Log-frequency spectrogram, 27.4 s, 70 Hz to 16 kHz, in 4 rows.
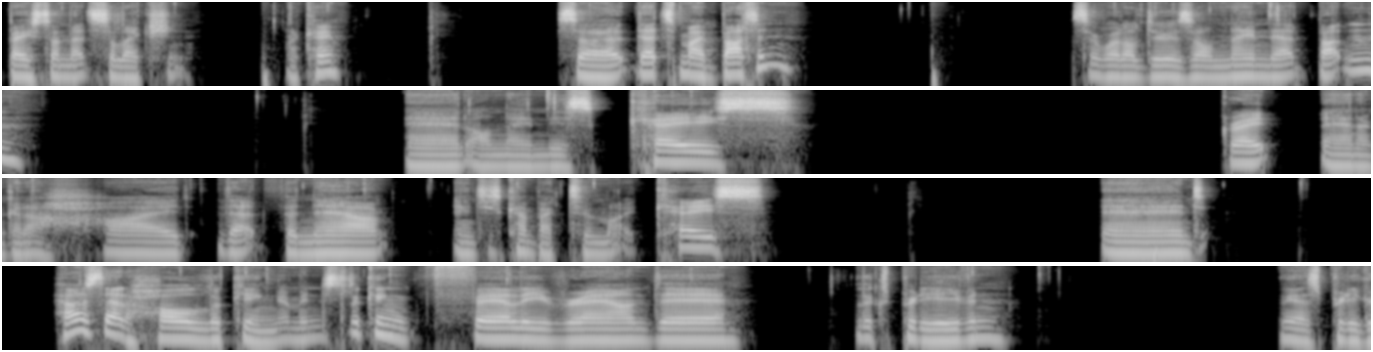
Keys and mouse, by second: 1.8 Tab, 2.9-4.6 middle drag, 5.6 click, 5.8-8.6 drag, 7.6 t, 10.0 click, 10.1-12.8 drag, 13.7 click, 14.6 click, 15.4 click, 15.9 Tab, 16.5-17.7 middle drag, 18.5 middle click, 20.1-20.9 middle drag, 21.2 Tab, 21.8-22.4 middle drag, 24.0-24.5 shift+middle drag, 25.3 shift+middle click, 25.9 Tab, 26.2-27.1 middle drag.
